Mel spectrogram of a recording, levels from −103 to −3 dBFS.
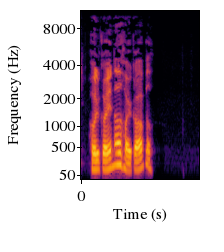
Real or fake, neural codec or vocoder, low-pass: real; none; 9.9 kHz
